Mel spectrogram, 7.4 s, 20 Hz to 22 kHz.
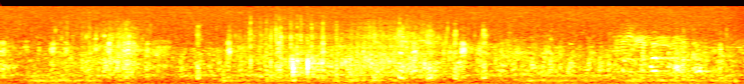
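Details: Northern pintails wintering in the Aiguamolls natural park, Spain, on 24 January 2022: a busy chorus of overlapping duck quacks and short nasal calls, with scattered sharper notes and a steady wetland background hiss.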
